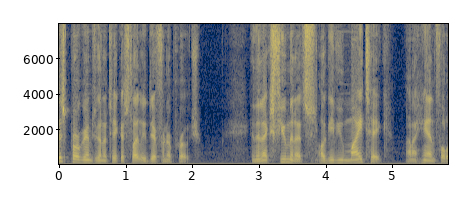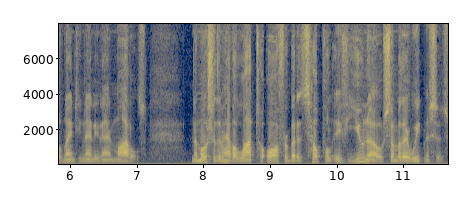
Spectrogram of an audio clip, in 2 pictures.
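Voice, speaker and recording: A man rattles along at a very fast pace, with ordinary pitch variation. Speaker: presenter. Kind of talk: corporate training presentation. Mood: confident, lightly wry. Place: studio. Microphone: lapel.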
